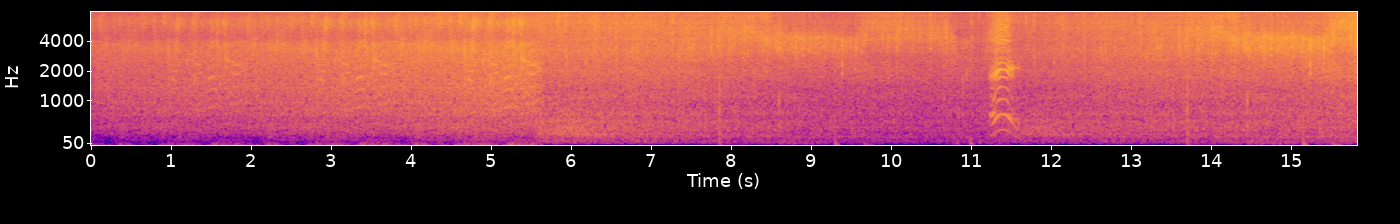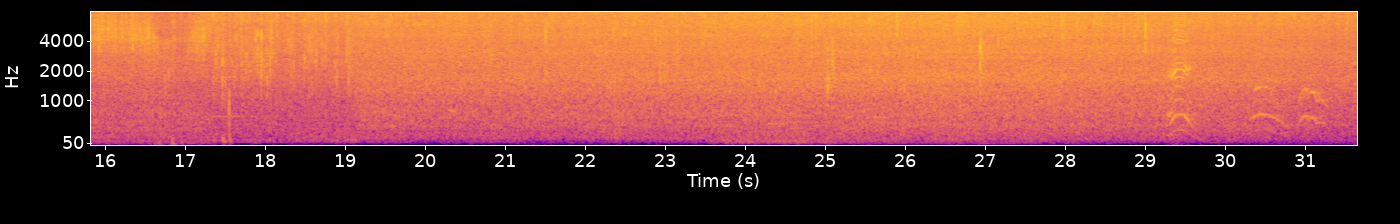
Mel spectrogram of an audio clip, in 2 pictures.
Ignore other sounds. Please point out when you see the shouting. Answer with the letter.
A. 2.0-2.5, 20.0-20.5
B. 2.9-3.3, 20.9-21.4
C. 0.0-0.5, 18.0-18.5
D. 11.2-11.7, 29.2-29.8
D.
